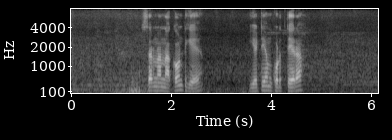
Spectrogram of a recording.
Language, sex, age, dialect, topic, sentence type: Kannada, male, 41-45, Dharwad Kannada, banking, question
